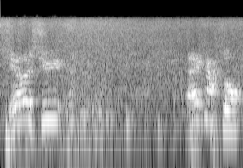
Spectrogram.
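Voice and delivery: very high loud exclamation; excited. Real, not acted. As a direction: announce it bigger, almost squealing. Repeated bigger announcement.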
